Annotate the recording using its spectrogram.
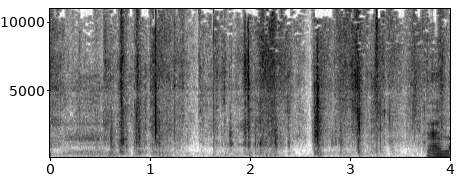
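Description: Paper rustling as the pages of a handmade paper journal are flipped and a cut-out paper picture is handled, with scattered small ticks and crinkles.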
